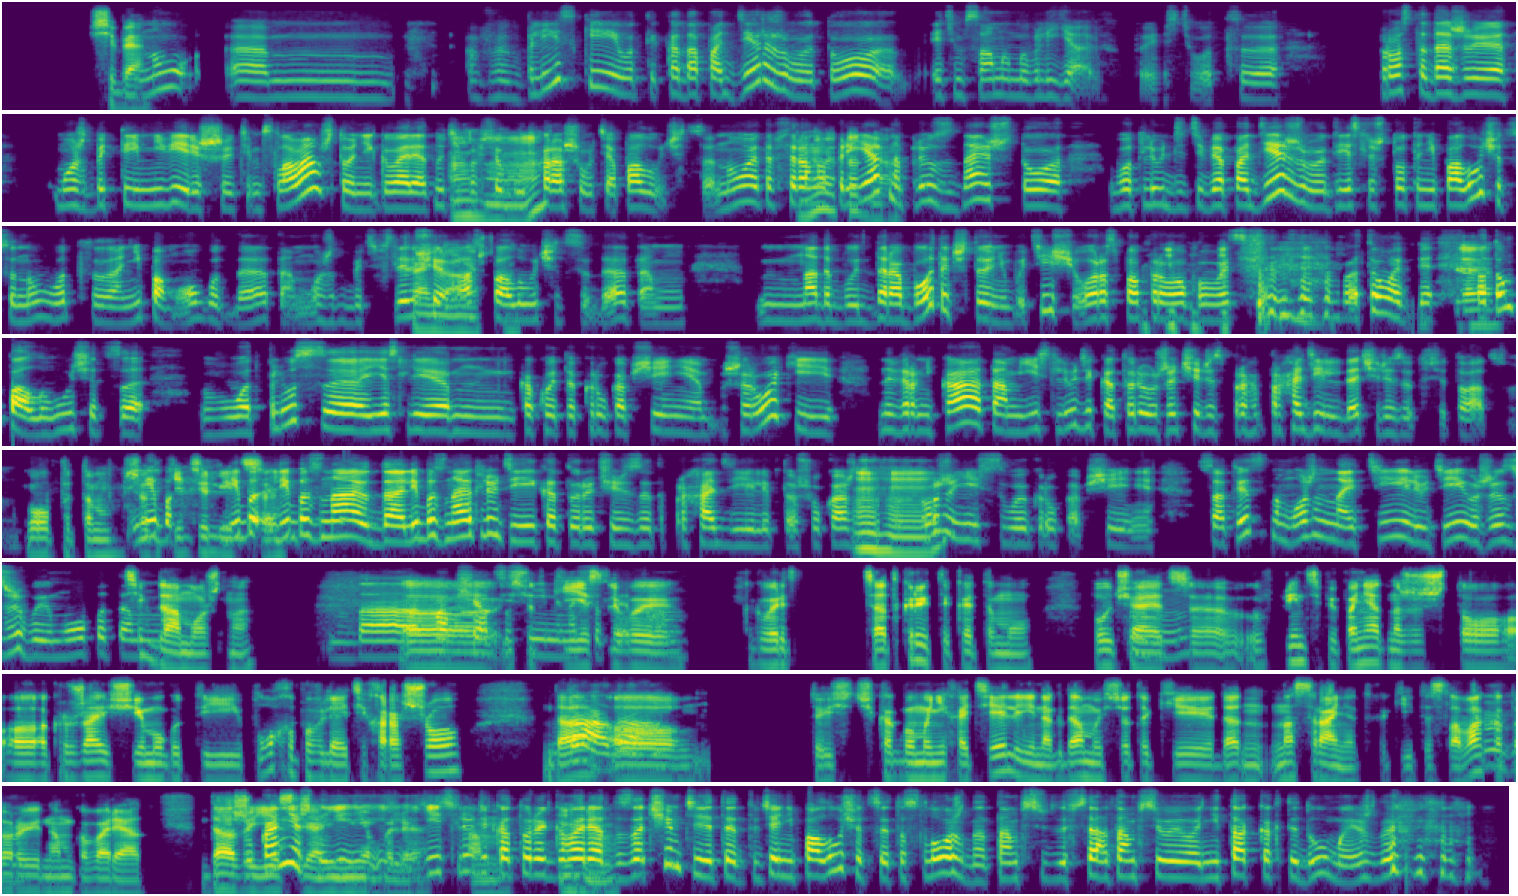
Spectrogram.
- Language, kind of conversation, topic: Russian, unstructured, Что делает вас счастливым в том, кем вы являетесь?
- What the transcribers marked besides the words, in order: other noise; laugh; laugh; tapping; laugh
